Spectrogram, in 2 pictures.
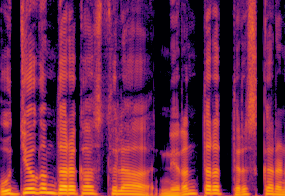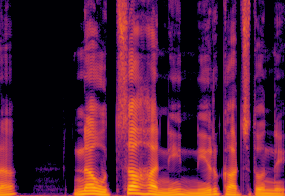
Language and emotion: Telugu, sad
